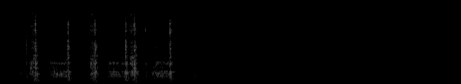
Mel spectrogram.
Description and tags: old rotary phone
